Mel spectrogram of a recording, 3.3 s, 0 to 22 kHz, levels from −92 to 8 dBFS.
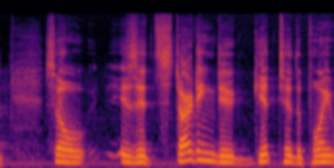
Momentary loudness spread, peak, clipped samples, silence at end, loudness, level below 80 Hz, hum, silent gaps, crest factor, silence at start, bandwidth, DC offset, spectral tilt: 10 LU; -6 dBFS; under 0.1%; 0 s; -22 LUFS; -60 dBFS; none; none; 16 dB; 0 s; 15.5 kHz; under 0.1%; -4.5 dB/octave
